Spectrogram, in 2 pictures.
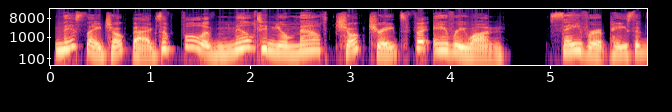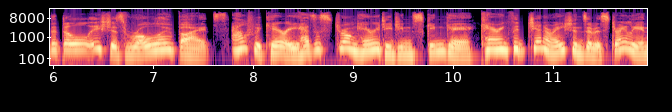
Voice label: Hard Sell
